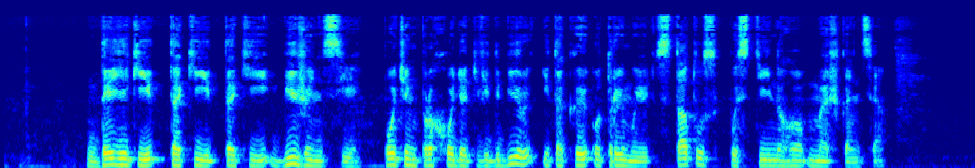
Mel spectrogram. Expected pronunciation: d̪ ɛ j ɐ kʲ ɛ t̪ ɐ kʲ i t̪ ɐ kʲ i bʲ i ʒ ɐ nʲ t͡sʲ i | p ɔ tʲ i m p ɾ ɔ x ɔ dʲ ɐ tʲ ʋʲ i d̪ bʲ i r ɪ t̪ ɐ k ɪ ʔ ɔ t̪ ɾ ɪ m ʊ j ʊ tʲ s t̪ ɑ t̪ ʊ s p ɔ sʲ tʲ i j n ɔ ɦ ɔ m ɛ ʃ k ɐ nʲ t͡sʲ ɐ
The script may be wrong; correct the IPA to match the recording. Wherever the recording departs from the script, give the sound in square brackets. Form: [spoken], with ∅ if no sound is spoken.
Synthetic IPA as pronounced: d̪ ɛ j ɐ kʲ [i] t̪ ɐ kʲ i t̪ ɐ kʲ i bʲ i ʒ ɐ nʲ t͡sʲ i | p ɔ tʲ i m p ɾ ɔ x ɔ dʲ ɐ tʲ ʋʲ i d̪ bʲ i r [i] t̪ ɐ k ɪ ʔ ɔ t̪ ɾ ɪ m ʊ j ʊ tʲ s t̪ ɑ t̪ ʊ s p ɔ sʲ tʲ i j n ɔ ɦ ɔ m ɛ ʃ k ɐ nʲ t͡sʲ ɐ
